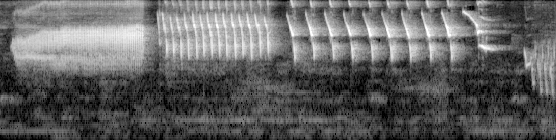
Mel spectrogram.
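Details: Canary singing a brief lure phrase for young canaries: a bright buzzy note, a fast pulsed trill, then about ten clear descending notes repeated quickly, ending on a lower buzzy fragment.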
